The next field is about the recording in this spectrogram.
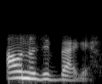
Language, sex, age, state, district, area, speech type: Telugu, female, 18-30, Telangana, Ranga Reddy, urban, conversation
